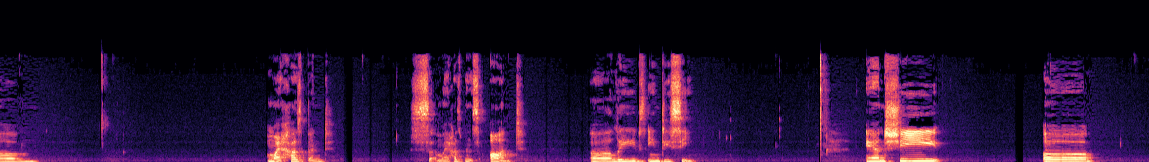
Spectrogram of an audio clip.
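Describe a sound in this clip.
A woman speaks calmly and warmly into a nearby microphone, with pauses between phrases.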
